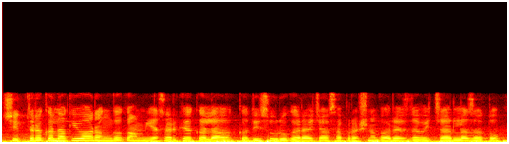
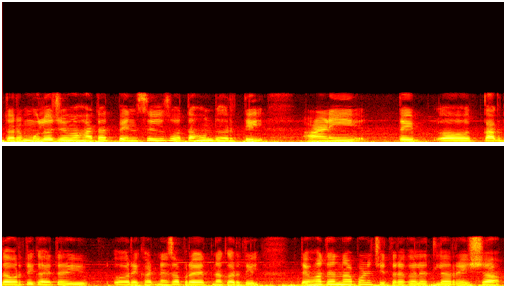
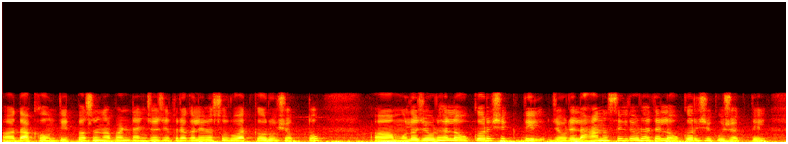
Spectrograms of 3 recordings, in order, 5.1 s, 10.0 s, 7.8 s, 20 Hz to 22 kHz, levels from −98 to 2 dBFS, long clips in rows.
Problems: none marked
